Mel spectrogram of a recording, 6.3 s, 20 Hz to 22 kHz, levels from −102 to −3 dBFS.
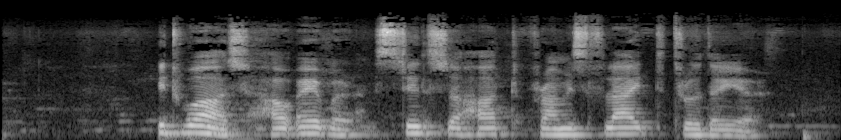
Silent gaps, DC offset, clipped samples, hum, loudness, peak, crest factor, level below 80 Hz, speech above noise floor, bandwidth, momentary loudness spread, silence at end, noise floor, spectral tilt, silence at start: none; under 0.1%; under 0.1%; none; -25 LUFS; 0 dBFS; 28 dB; -64 dBFS; 38 dB; 15.5 kHz; 18 LU; 0.25 s; -65 dBFS; -3 dB/octave; 1.2 s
